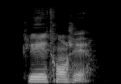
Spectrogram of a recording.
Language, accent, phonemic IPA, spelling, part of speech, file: French, France, /kle e.tʁɑ̃.ʒɛʁ/, clé étrangère, noun, LL-Q150 (fra)-clé étrangère.wav
- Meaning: foreign key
